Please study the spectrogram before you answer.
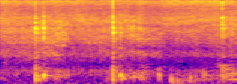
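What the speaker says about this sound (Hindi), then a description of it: "और वो सब रखने के बाद दोस्तों हमने अच्छे से थोड़ी देर चलाए।" Masala with coriander powder and red chilli powder stirred in a cooking pan, a soft sizzle with a few scraping strokes of the spoon at irregular intervals, close and clear with no talking.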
